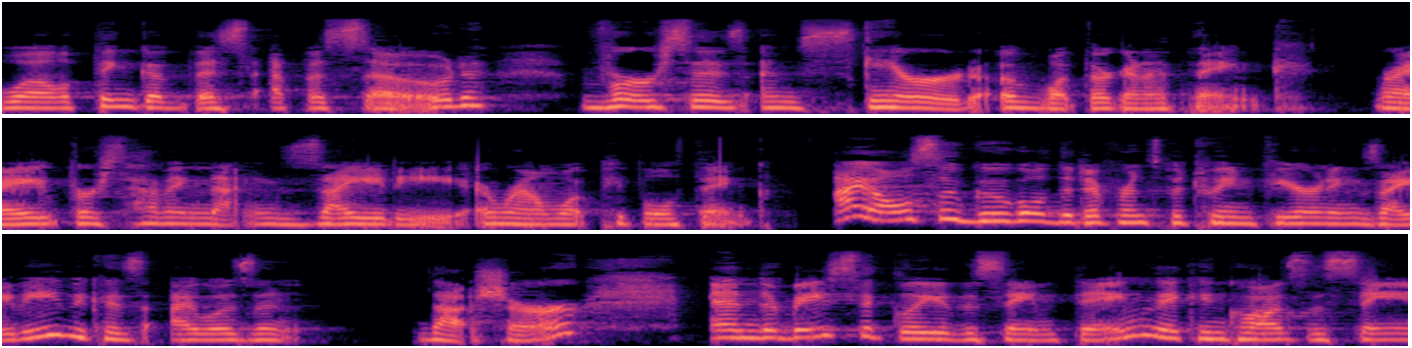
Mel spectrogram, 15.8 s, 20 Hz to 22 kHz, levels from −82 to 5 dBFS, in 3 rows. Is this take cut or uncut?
uncut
